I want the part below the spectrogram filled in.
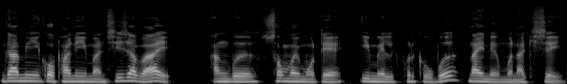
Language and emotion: Bodo, neutral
